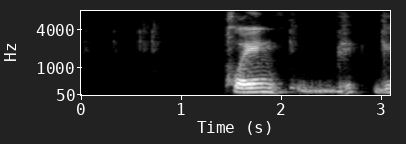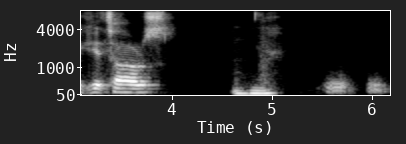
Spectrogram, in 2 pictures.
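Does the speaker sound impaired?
Yes: stammer; restrictive through life until Maguire speech recovery program about 21 years ago; since Maguire program able to give public, after-dinner, wedding and funeral speeches; says currently pretty sloppy, not best example of Maguire program; here repeated sounds, blocks.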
